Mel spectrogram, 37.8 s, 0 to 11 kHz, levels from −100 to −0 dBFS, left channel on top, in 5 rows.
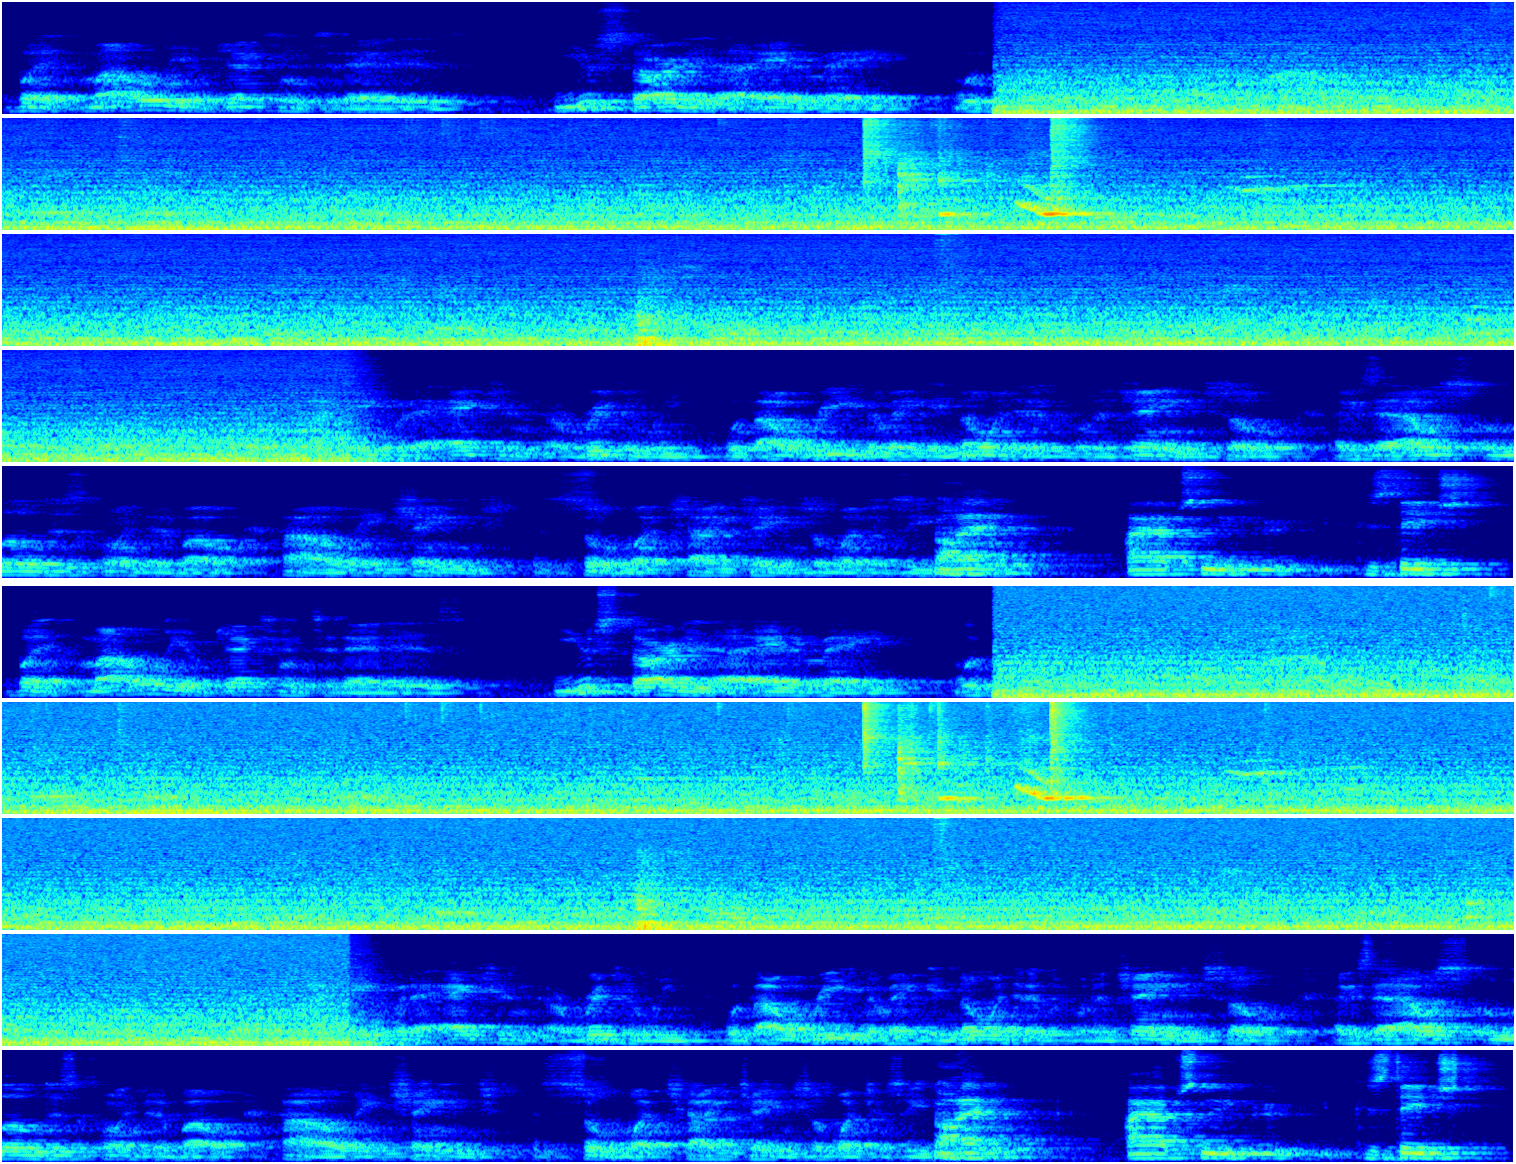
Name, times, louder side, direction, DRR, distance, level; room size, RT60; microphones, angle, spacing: voice 1, 0.0-2.3 2.8-4.5 4.7-9.8 10.2-14.3 14.7-16.0 16.4-29.1 29.3-35.3, right 1 dB, 85° right, 3 dB, 5.8 m, -56 dB
Dog, 5.0-24.4, right 2 dB, 65° right, 1.9 m, -41 dB
voice 2, 35.9-37.5, right 1 dB, 45° right, 2 dB, 3.1 m, -51 dB
18.0 x 17.5 x 3.7 m, 0.90 s
head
